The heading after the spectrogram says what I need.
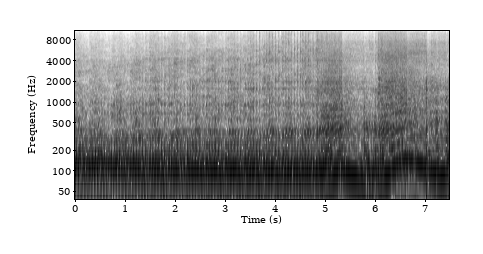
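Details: Mazda RX7 barn-find 12A rotary, carbureted, sitting for years, first startup after revival (carb flooding from suspected stuck needle and seat, small coolant drip): smooth buzzy note climbing and falling cleanly through free revs, no knocks; healthy until fuel runs out.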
